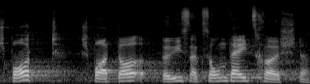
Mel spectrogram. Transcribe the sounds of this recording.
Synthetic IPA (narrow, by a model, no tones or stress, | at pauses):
ʃpɔt | ʃpɑːɾtdɔœjsnɑksʊndhɛɪtsχœʃtə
